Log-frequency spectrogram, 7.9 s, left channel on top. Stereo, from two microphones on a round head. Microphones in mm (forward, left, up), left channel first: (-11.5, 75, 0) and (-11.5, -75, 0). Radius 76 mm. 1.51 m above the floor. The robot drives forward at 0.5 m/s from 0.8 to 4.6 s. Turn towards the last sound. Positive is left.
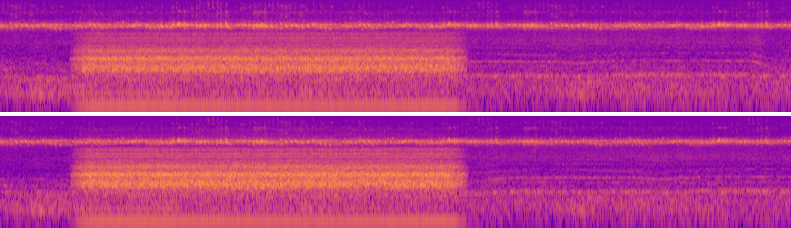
turn(degrees=5)  # may be behind; listen again after turning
